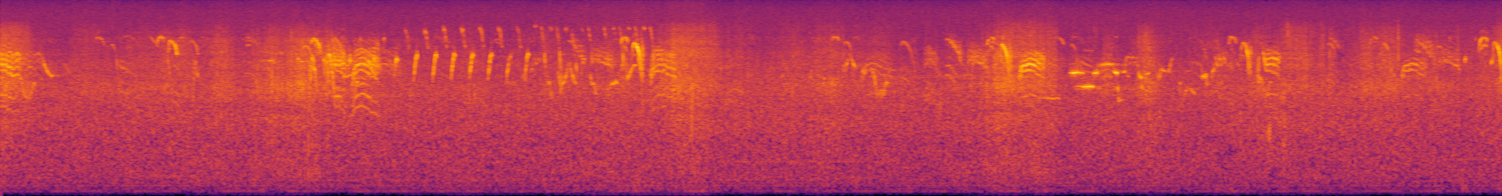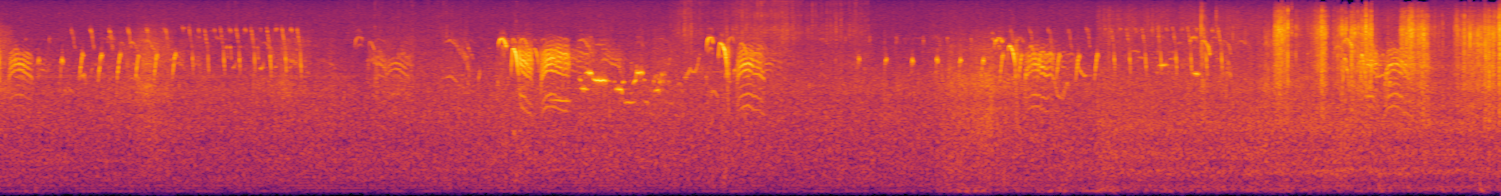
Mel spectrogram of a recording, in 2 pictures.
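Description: Birds chirping and trilling in short high phrases every few seconds, over a steady hiss of forest ambience.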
